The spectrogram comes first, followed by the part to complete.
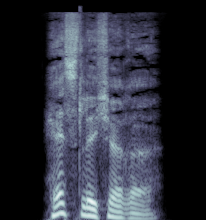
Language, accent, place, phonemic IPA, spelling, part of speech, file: German, Germany, Berlin, /ˈhɛslɪçəʁə/, hässlichere, adjective, De-hässlichere.ogg
- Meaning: inflection of hässlich: 1. strong/mixed nominative/accusative feminine singular comparative degree 2. strong nominative/accusative plural comparative degree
